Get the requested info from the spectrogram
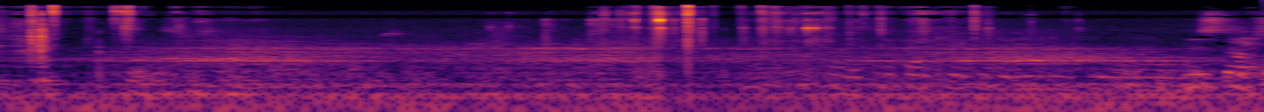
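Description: Metal jewelry clinking and jingling as it is handled: a wristwatch's metal link band and nearby chains rattle, with a cluster of sharp clicks about three seconds in, over a faint steady hum.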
